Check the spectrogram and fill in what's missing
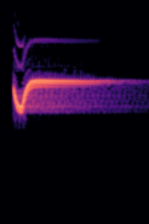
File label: Flash High Short; Onoma; オノマトペ 光る; 高 短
